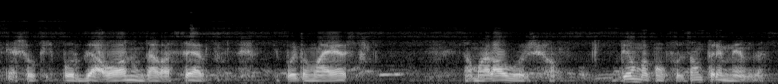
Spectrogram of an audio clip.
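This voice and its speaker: In an old radio archive with narrow, phone-like sound, a low-pitched older man from São Paulo state, Brazil, gives testimony as an interviewed writer. His Brazilian Portuguese accent colors a meandering recollection of memories, and he often restarts his sentences.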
